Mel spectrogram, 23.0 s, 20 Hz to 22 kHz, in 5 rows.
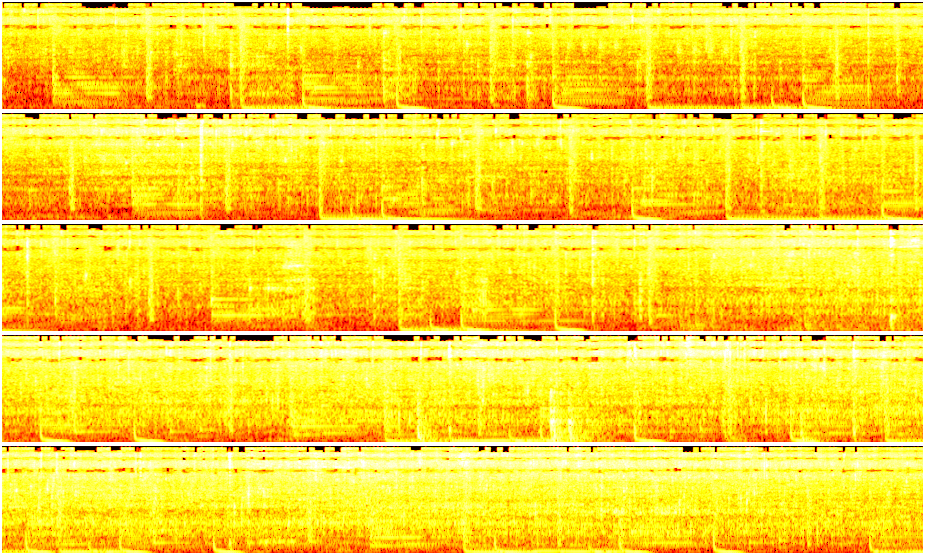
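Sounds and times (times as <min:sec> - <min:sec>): faint background music: 0:00.0 - 0:23.0
food sizzling in a pot: 0:00.0 - 0:23.0
utensil knocking against pot: 0:15.8 - 0:18.3.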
